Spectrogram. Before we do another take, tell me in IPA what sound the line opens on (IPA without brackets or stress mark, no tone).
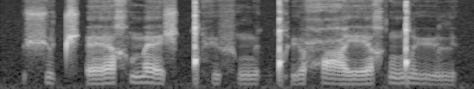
ʃ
